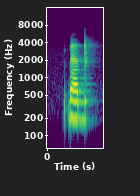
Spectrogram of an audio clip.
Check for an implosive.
present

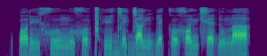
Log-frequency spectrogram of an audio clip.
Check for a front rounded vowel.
present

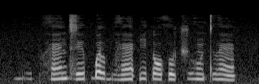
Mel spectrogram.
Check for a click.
absent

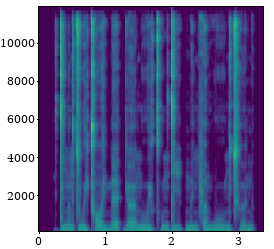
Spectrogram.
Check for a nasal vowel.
absent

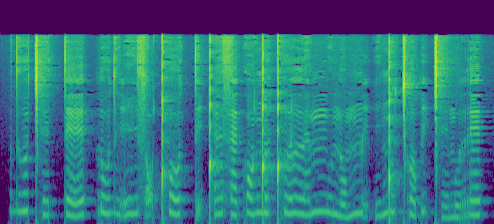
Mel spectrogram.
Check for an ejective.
present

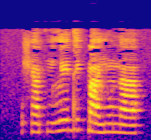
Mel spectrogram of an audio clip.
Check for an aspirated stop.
absent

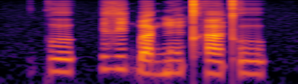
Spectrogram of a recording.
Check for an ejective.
present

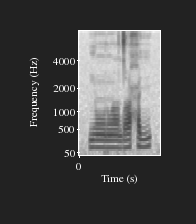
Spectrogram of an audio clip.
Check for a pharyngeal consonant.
present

